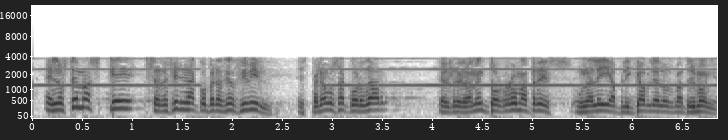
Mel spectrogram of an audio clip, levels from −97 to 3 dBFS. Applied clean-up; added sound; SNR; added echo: none; Bowed string instrument; 11 dB; none.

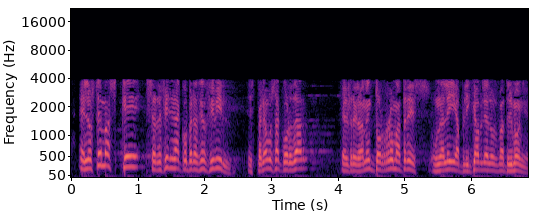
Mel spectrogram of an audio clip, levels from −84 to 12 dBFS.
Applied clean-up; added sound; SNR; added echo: none; none; none; none.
